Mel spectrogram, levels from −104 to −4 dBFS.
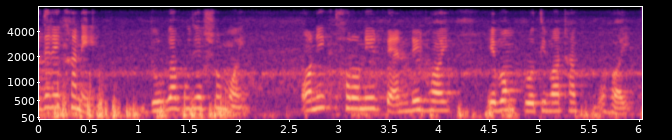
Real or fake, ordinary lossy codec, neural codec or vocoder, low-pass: real; none; none; 7.2 kHz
